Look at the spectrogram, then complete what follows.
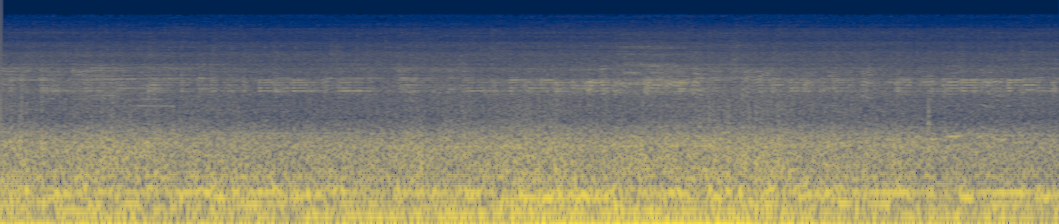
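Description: BMW RT touring motorcycle riding at a steady pace on a gravel track: the engine running evenly with tyre and wind noise, with no gear changes or revving.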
